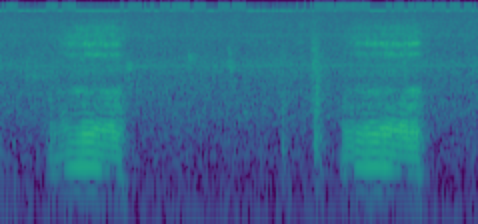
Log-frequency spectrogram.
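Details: Two drawn-out, buzzing, tonal snores about three seconds apart from a sleeping dog, with quiet room noise between; snoring.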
